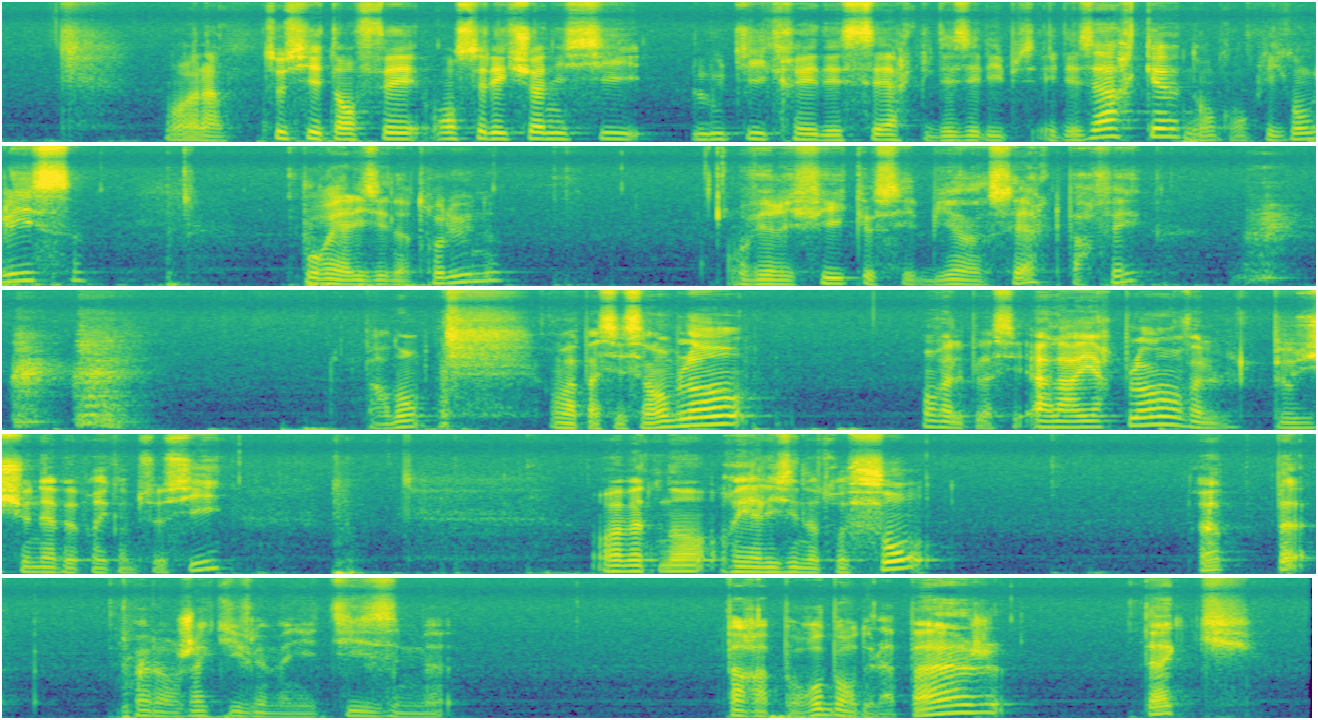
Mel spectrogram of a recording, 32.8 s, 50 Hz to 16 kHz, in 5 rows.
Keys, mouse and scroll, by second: 1.1 click, 5.5 click, 6.3-8.3 drag, 9.4 click, 16.5 click, 18.5 click, 19.1-21.1 drag, 21.5 KP_Subtract, 22.1 click, 23.5 click, 25.1-27.1 drag, 30.0 click, 31.3 click.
